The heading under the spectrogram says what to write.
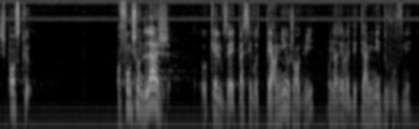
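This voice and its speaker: A man with a medium pitch and vocal fry talks very fast, with lively intonation, big swings in loudness and long, frequent pauses. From Paris suburbs (Seine-Saint-Denis), France. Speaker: economist. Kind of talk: panel talk. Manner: animated.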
